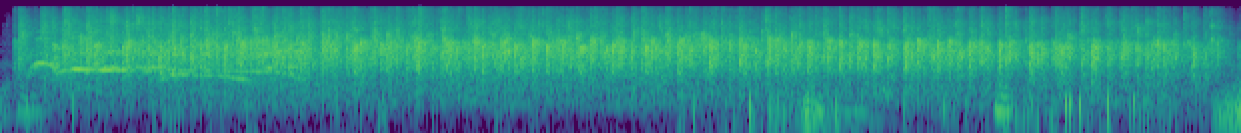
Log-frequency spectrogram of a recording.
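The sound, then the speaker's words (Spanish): A crowd at an evening radio program event in Malasaña gives the first applause of the night to welcome a guest. The applause is steady and loud for the whole stretch, a dense wash of many hands clapping with no pauses, plus a faint whistle-like tone briefly near the start. “Por eso, el primer aplauso de esta velada se lo lleva ni más ni menos que el gran Aitor Saraiva.”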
